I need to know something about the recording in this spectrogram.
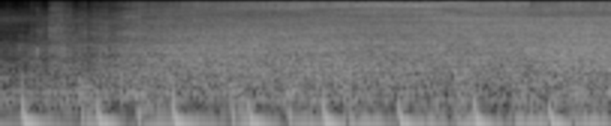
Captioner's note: water steaming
